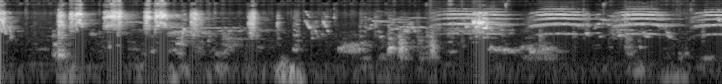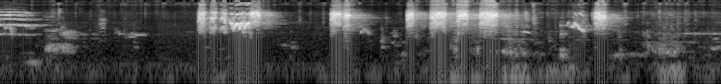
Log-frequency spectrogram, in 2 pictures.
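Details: Budgies chatter in scratchy high chirps, then a run of clear, arching repeated whistled notes, followed by a quiet pause and more loud, sharp chirp bursts.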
